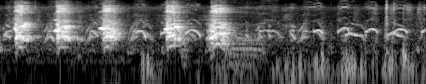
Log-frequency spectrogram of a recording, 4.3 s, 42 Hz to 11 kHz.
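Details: Long-haired Miniature Dachshund puppies aged 22 days in Kochi, Japan, including a cream female. Five loud rough yelps come roughly every half second, then give way to a run of thin, arching squeaks and whimpers.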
